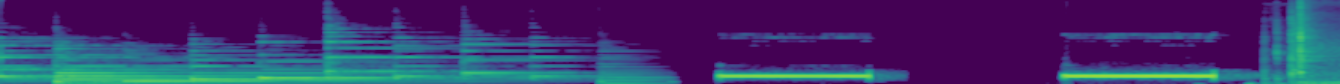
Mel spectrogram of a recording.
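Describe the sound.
A telephone call connecting: a short descending run of musical notes, then two long, steady ringback tones separated by a gap of silence, followed by a brief noise as the line picks up.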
